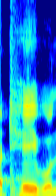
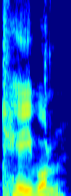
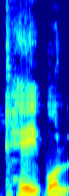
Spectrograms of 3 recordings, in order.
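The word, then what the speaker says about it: table: That is আ টেবল। যদি আমরা টেবিল বলে থাকি তবে ইংরেজি নিয়ম অনুযায়ী উচ্চারণটা হবে ঠেবল।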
